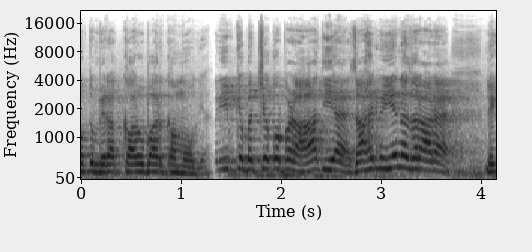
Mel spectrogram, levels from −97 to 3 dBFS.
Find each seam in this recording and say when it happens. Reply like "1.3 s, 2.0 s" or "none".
1.3 s

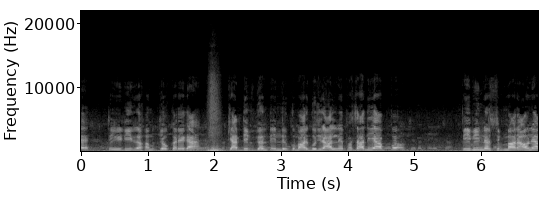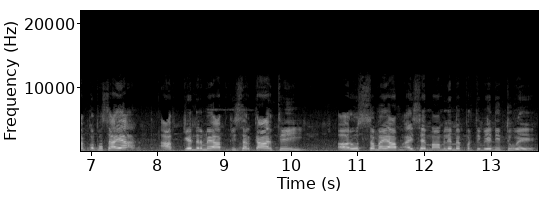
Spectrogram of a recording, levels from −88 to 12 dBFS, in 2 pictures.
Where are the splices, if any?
1.9 s

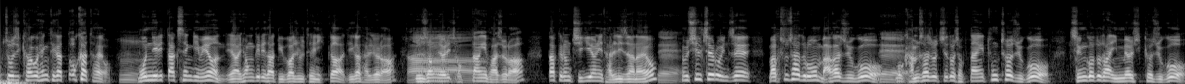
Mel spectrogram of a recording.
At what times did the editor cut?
none

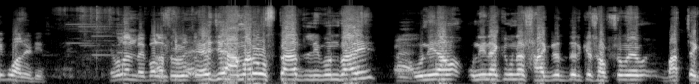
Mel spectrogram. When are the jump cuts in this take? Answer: 1.2 s

